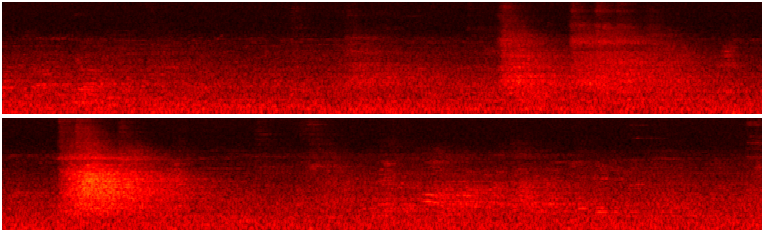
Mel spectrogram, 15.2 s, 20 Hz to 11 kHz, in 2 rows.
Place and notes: Ascolto il tuo cuore, città. I listen to your heart, city. Several chapters **SCROLL DOWN FOR ALL RECORDINGS** - "Terrace mid January afternoon, in seclusion in the time of COVID19": Soundscape
"Terrace mid-January afternoon, in seclusion in the time of COVID19": Soundscape
Chapter CLXXXV of Ascolto il tuo cuore, città. I listen to your heart, city
Friday, January 14th, 2022. Fixed position on an internal terrace at San Salvario district Turin, About second recording of 2022 and first recording being myself in seclusion as COVID 19 positive
Start at 1:16 p.m. end at 1:46 p.m. duration of recording 29'37''.
Portable transistor radio tuned on RAI-RadioTre acts as a time and place marker.
Torino, Piemonte, Italia, 14 January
